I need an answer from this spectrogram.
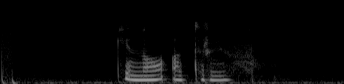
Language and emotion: Russian, sad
